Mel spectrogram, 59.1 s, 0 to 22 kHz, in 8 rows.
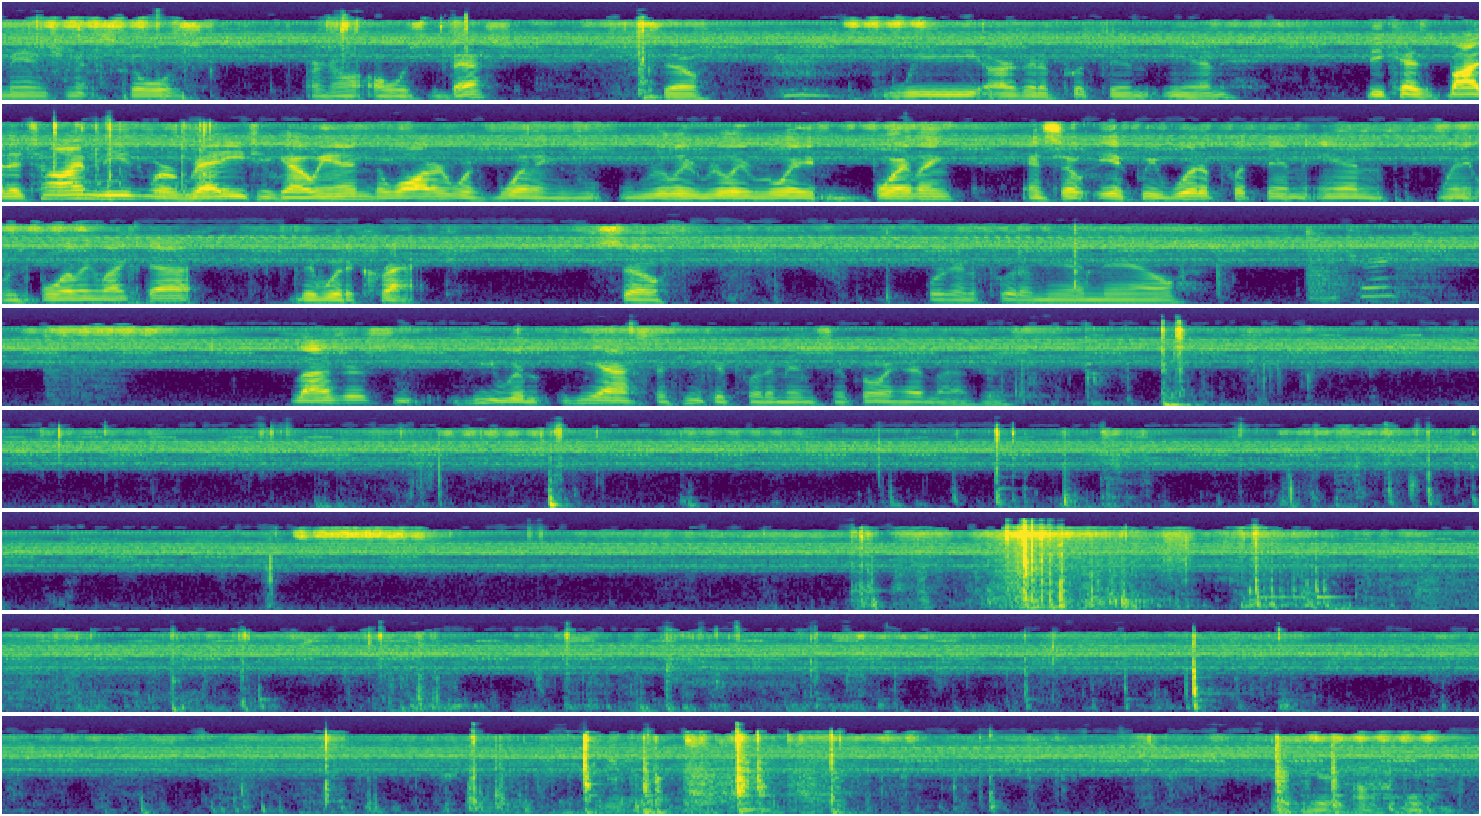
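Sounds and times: crickets chirring: 0.0s - 59.0s.

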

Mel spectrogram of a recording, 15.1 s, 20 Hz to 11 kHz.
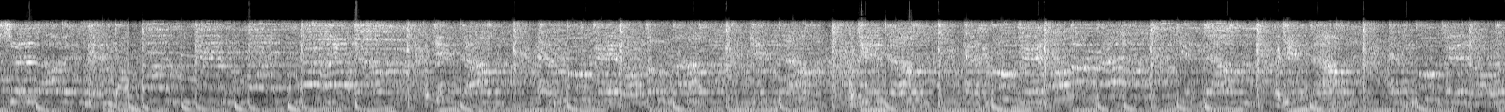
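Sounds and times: dance-pop backing track: 0.0s - 15.0s
male group singing: 0.0s - 15.0s
sliding bass notes: 0.0s - 15.0s.

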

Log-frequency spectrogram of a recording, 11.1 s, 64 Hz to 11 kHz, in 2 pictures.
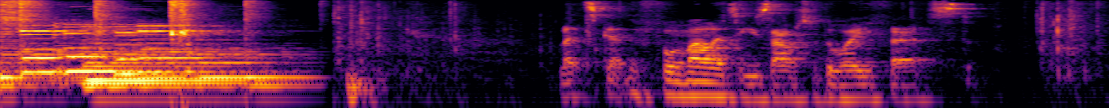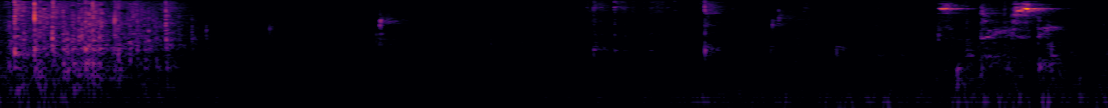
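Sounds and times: plastic snack packet crinkling: 1.6s - 7.0s.

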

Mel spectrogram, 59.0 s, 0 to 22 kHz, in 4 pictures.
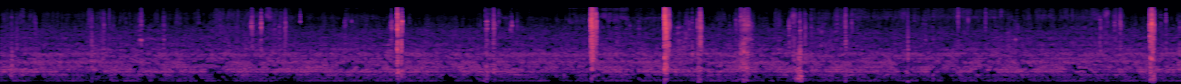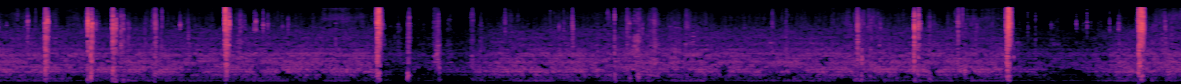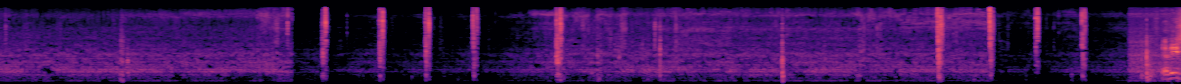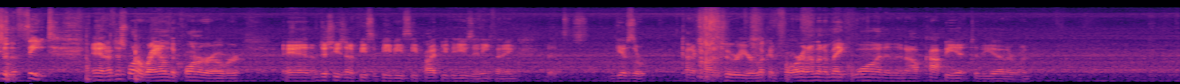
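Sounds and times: steady hum: 0.0s - 59.0s
air nailer shots: 40.2s - 46.1s.

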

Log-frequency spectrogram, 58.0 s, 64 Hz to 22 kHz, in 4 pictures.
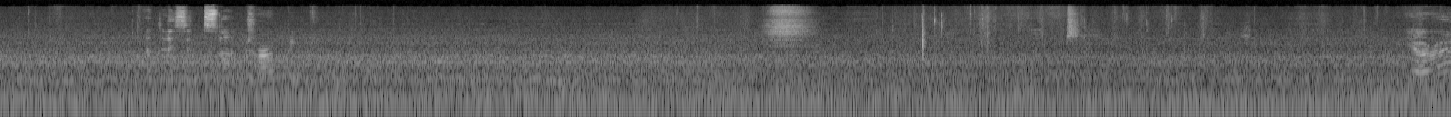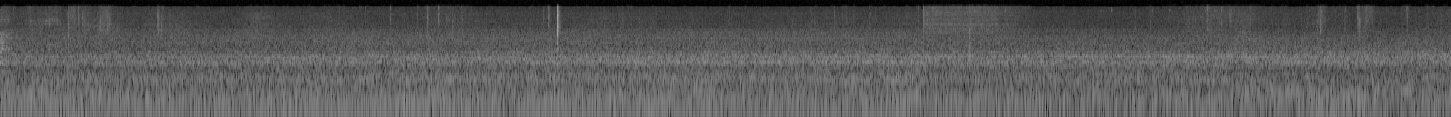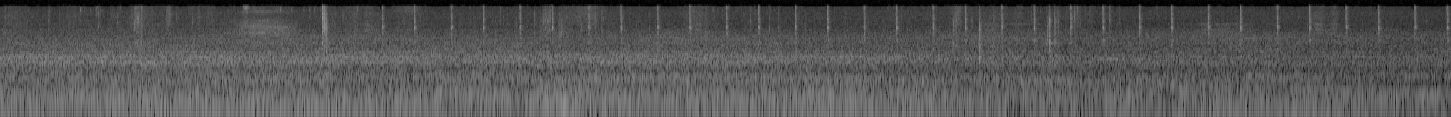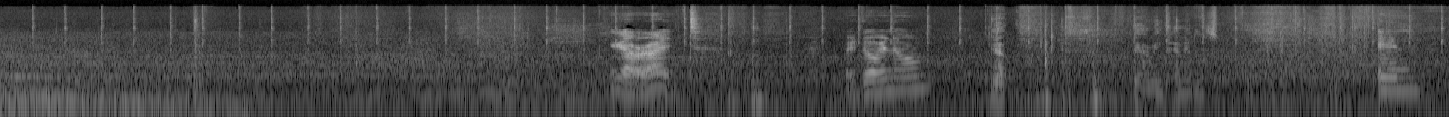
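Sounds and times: road and engine noise in car: 0.0s - 58.0s.

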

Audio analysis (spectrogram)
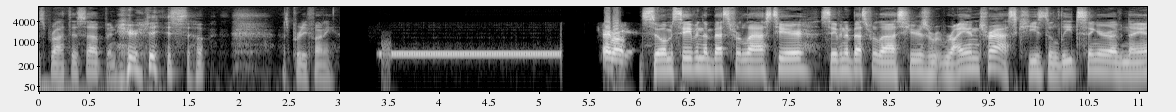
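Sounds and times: telephone ringback tone: 3.4s - 5.3s.

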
